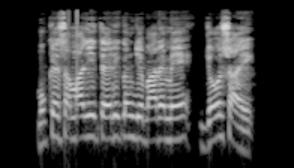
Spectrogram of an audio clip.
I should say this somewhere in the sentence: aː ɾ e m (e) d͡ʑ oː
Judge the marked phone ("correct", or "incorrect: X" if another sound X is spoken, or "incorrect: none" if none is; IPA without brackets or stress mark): incorrect: ẽ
